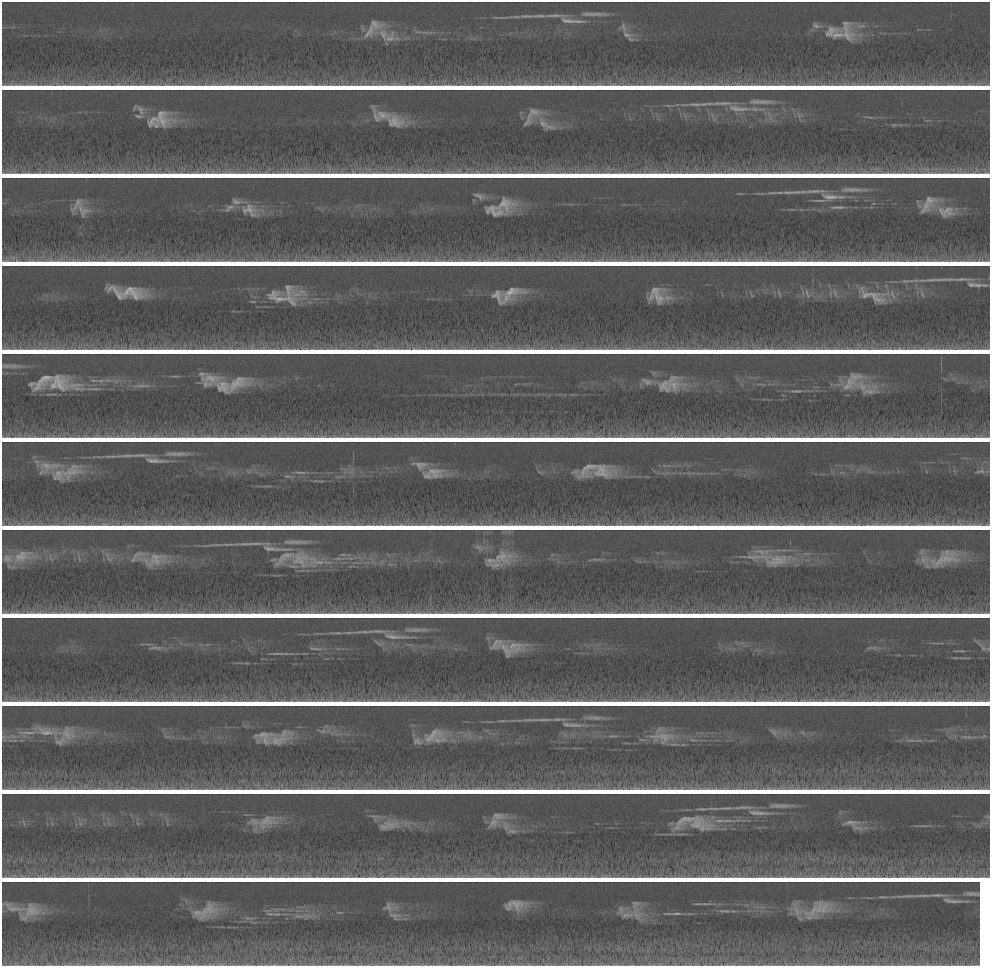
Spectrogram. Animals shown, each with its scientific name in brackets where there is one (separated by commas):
Hairy Woodpecker (Dryobates villosus), Ovenbird (Seiurus aurocapilla), Hermit Thrush (Catharus guttatus), Eastern Wood-Pewee (Contopus virens), Red-eyed Vireo (Vireo olivaceus), Black-throated Green Warbler (Setophaga virens), Blue-headed Vireo (Vireo solitarius)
